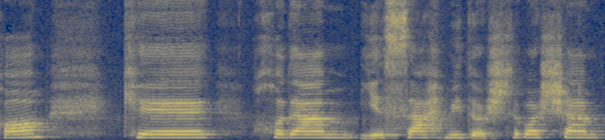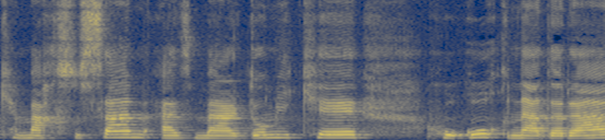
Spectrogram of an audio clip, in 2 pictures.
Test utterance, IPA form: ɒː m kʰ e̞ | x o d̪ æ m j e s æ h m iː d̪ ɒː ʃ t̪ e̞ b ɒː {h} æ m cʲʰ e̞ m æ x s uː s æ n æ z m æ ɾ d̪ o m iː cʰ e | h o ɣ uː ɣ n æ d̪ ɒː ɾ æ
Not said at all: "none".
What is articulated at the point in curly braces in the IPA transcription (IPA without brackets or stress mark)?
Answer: ʃ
